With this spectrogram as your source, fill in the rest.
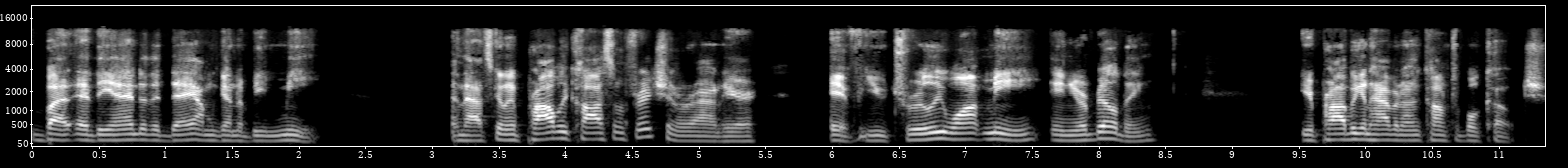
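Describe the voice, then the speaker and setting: A man talks at a medium pitch and a fairly quick pace, with ordinary pitch variation. Long, frequent pauses break up his speech against a quiet background. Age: 40s. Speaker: former football scout and team executive. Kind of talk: casual sports analysis.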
